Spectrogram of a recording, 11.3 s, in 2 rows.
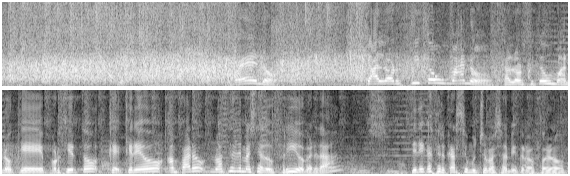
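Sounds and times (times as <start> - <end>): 
audience applause: 0.0 - 5.7
speech: 2.3 - 2.9, 3.6 - 11.3.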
